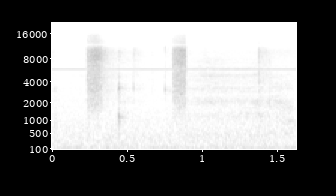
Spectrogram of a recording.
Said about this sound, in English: So I just spray my face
